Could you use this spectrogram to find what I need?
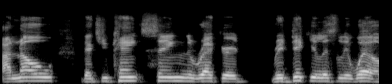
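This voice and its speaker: A man with a Southern US accent speaks at a fairly high pitch with fairly even intonation, recorded with a dry, close sound and no echo. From US South, Arkansas. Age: 40s. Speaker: singer-songwriter. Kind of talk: casual interview chat. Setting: home recording studio, remote.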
